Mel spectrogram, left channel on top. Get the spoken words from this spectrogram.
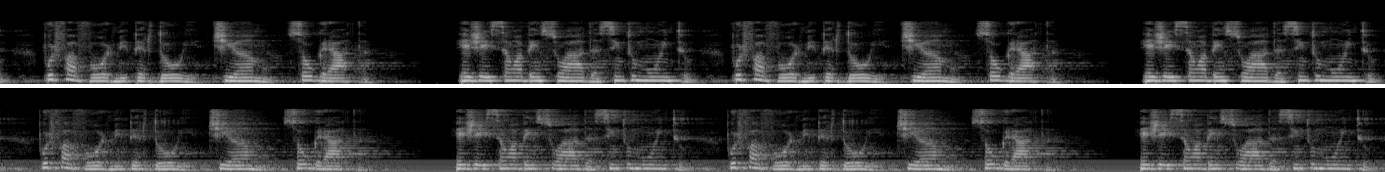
Por favor, me perdoe. Te amo, sou grata. Rejeição abençoada, sinto muito. Por favor, me perdoe. Te amo, sou grata. Rejeição abençoada, sinto muito.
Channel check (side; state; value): right; noise; hum, 19 dB below the sound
